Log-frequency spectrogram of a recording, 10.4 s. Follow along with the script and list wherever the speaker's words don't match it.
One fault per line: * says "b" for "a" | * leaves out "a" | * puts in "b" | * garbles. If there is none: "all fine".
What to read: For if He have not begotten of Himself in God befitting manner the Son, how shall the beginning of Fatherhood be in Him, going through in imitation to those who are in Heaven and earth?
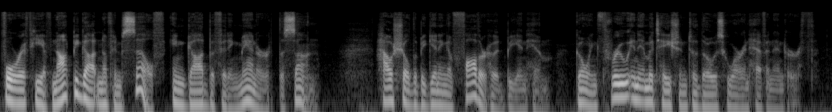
all fine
